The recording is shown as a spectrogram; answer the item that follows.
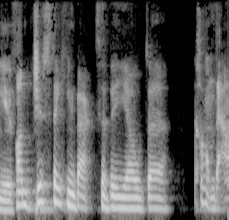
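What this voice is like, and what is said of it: Usual voice. Nothing is said of it.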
